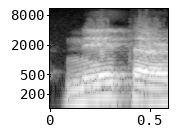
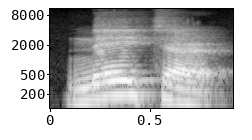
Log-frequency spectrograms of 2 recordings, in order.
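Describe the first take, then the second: First: "نیتر" said with a plain t instead of ch; wrong T pronunciation. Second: "نیچر" said with ch in the middle; correct CH pronunciation. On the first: Teacher shows the mistake to avoid, "نیتر" with a hard t. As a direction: say "نیتر" as nay-ter, the mistaken way. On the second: Teacher models the word for learners, "نیچر" with a ch sound. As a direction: say "نیچر" as nay-cher. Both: Shown as a demonstration.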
